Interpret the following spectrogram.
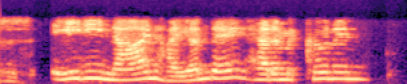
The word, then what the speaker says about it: Hyundai: Yeah, it rhymes with Sunday. But a lot of people say Hyundai, Yandee, Hyundee.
